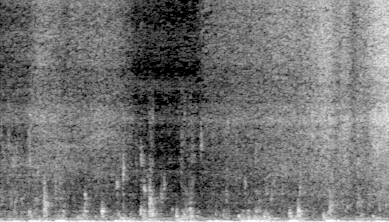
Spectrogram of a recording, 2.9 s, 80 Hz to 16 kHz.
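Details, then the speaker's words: Vokera boiler with A01 ignition fault: during ignition, irregular bubbling gurgle over a low fan hum as condensate water backs up into the heat exchanger, preventing it from firing up. "when it's going through ignition process, right, can you hear all this gurgling? Well, that's a clue. So basically all it is condenser water backing up into the heat exchanger."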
